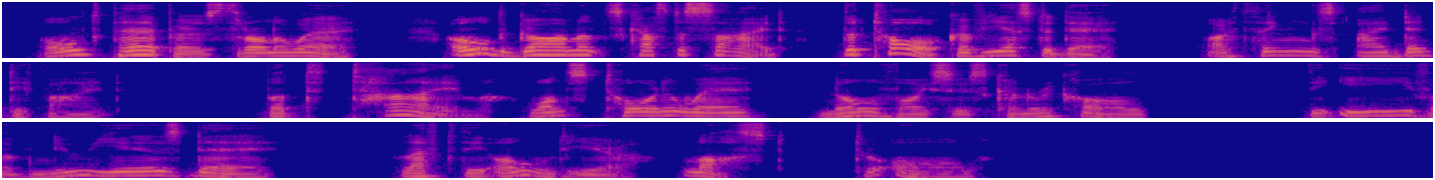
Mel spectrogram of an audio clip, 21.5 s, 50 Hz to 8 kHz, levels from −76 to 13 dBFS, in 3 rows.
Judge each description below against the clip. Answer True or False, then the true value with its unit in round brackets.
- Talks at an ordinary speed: False (105 wpm)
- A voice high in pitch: False (135 Hz)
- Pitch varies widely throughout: True (6.9 semitones)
